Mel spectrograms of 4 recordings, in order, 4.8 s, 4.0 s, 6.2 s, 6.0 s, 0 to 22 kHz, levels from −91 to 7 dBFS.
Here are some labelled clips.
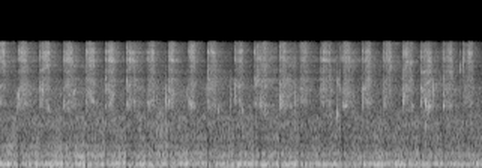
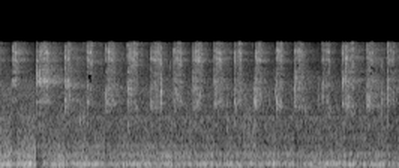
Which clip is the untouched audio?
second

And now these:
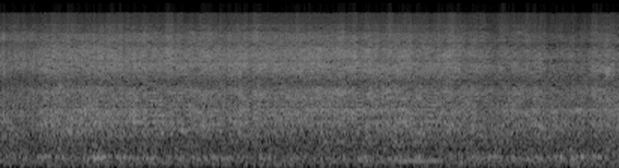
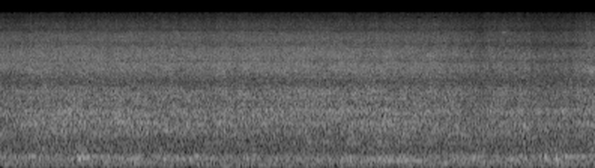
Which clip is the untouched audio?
second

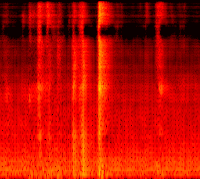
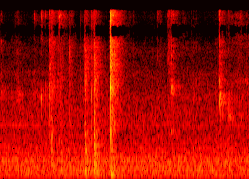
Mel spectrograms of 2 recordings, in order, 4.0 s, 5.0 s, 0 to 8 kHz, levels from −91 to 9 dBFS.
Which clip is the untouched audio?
second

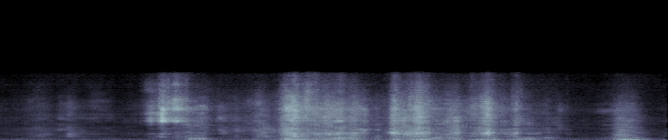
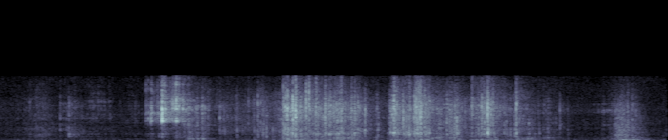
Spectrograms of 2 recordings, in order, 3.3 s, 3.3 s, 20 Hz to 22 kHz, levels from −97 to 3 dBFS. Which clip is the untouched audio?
second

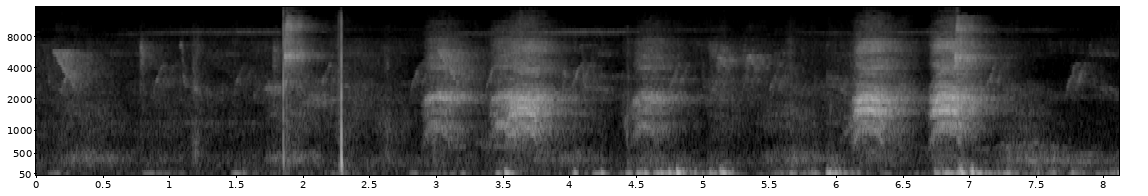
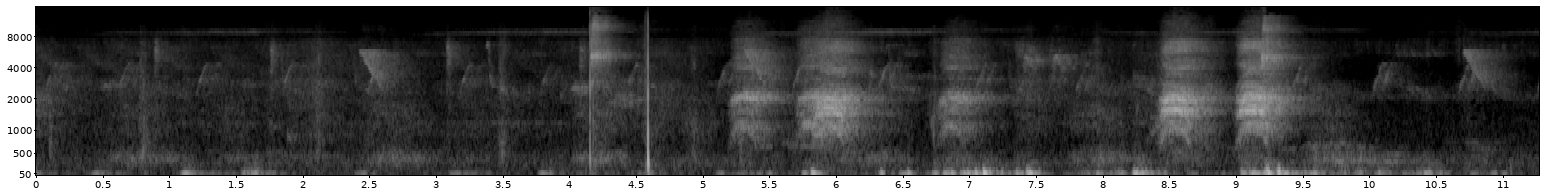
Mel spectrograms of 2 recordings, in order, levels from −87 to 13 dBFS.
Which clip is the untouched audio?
second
